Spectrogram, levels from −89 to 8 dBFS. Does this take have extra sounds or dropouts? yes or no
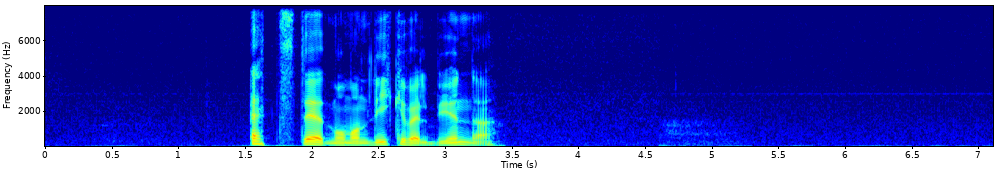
no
